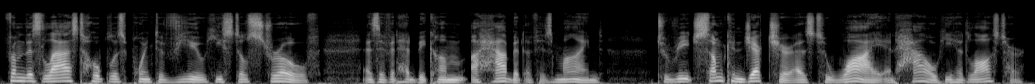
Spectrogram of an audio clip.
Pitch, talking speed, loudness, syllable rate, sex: 115 Hz, 190 wpm, -20 LUFS, 4.6 syllables/s, male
